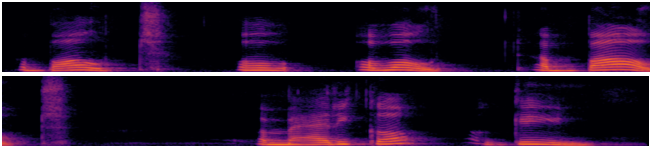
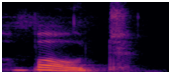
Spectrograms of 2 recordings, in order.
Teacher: यहाँ पे ज़्यादा स्ट्रेस नहीं देना होता है, हम लोग बस बहुत शॉर्ट में प्रोनाउंस करते हैं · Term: श्व साउंड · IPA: /ə/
